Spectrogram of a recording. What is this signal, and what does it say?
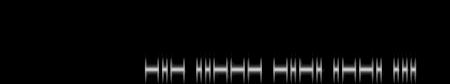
Morse code, heard as a keyed tone, about 27 wpm, 700 Hz. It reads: K2CPS
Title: USA Call Signs - 5 Characters - Repeated 3x - 28wpm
